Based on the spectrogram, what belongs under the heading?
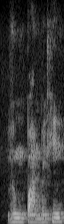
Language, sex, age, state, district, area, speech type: Manipuri, male, 45-60, Manipur, Bishnupur, rural, spontaneous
